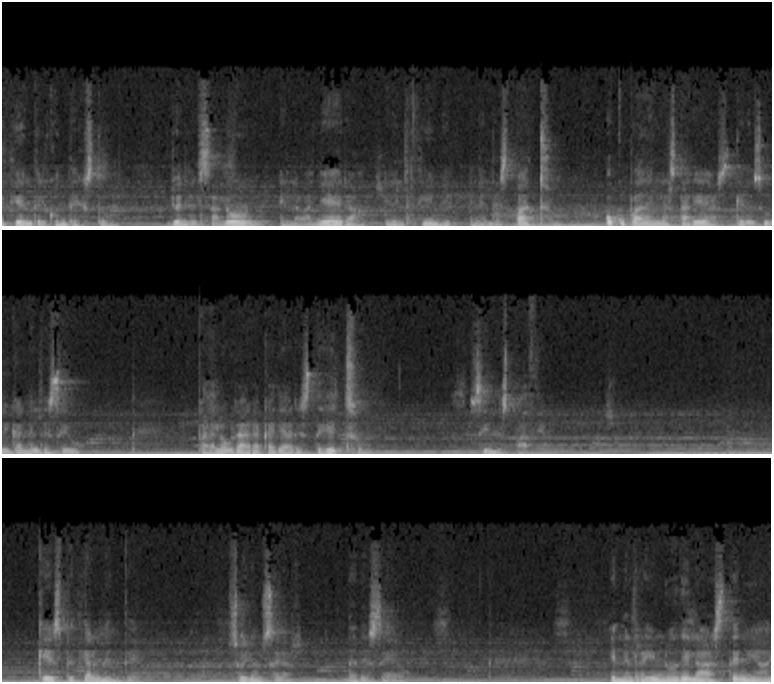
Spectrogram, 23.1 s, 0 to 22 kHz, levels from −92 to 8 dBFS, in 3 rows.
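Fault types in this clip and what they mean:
Nothing here stands out as a fault, so there's nothing to list.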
